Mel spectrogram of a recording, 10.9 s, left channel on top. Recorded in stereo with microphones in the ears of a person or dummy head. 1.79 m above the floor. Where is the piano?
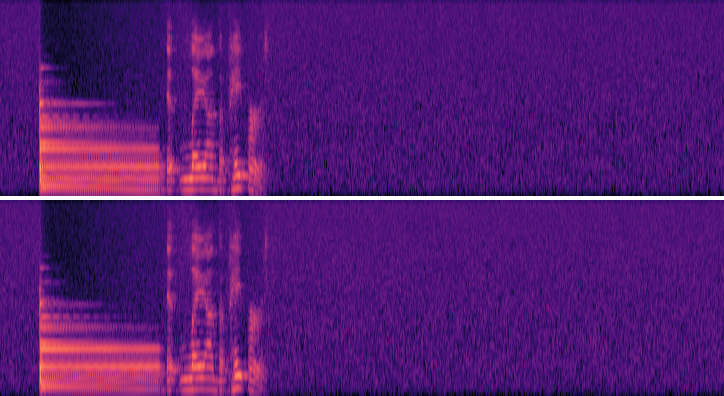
25° left (ahead or behind), 2.5 m.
